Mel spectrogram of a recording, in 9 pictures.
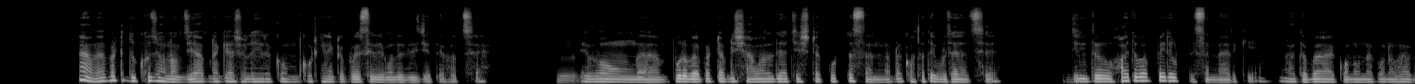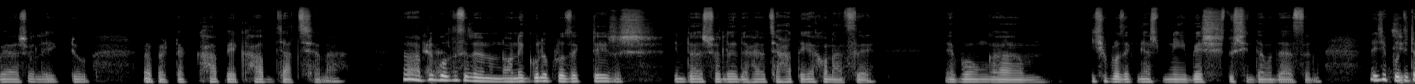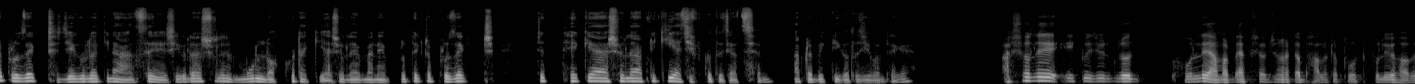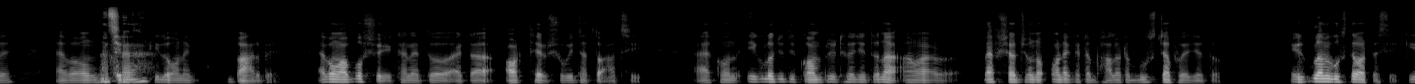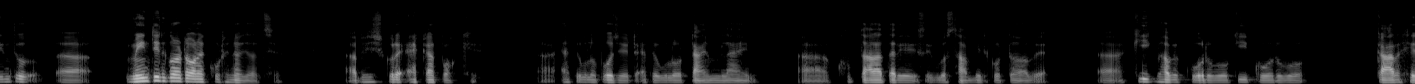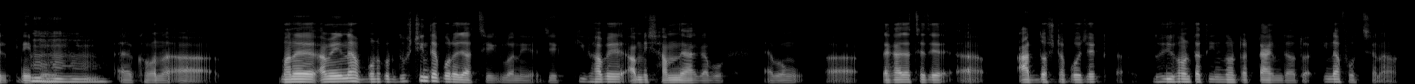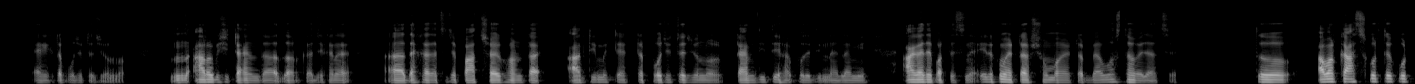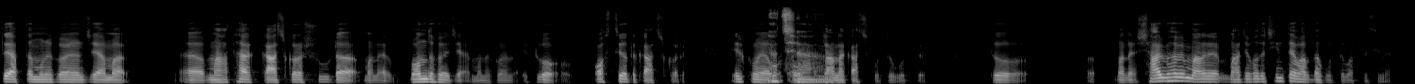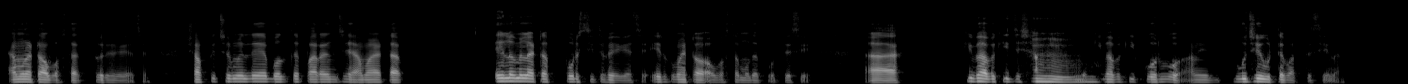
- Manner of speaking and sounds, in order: other background noise; "প্রজেক্ট" said as "প্রজর"; tapping
- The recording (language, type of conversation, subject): Bengali, advice, আমি অনেক প্রজেক্ট শুরু করি, কিন্তু কোনোটাই শেষ করতে পারি না—এর কারণ কী?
